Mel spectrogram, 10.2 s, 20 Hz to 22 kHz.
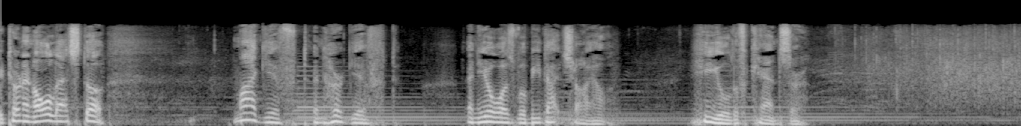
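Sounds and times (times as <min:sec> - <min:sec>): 
speech: 0:00.0 - 0:01.4, 0:02.3 - 0:04.0, 0:04.7 - 0:06.2, 0:06.9 - 0:08.1
crowd clapping: 0:08.3 - 0:10.2.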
